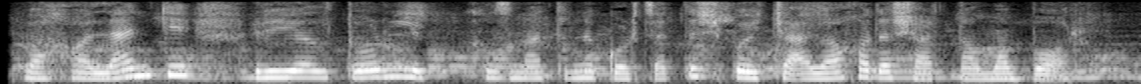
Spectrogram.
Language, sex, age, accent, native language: Uzbek, female, under 19, Toshkent shahri, Uzbek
